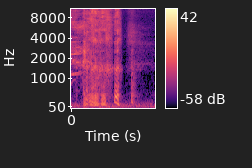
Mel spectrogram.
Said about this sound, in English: I've heard screams. Yeah, I've heard screams before. It sounds like a scream. So that sounds like what a gnome thinks a banshee sounds like. That was a scream.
